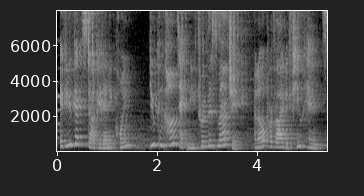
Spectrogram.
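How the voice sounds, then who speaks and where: An actress playing a composed, businesslike mage in a video game, calm, polite and explanatory. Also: female voice, high-pitched, fairly quick, faint music behind. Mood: polite, reassuring. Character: composed, businesslike female mage directing a staged play.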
